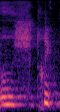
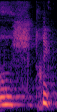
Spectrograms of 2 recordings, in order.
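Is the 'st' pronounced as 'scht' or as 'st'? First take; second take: scht; scht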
